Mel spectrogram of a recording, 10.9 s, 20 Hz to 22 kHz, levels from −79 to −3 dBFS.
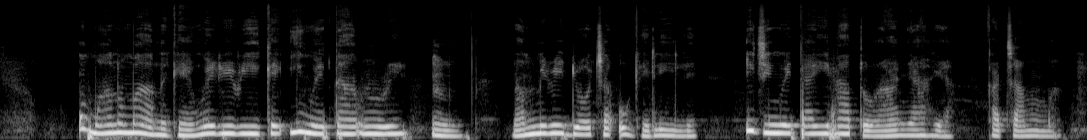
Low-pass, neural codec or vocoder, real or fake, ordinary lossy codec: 19.8 kHz; codec, 44.1 kHz, 7.8 kbps, Pupu-Codec; fake; none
